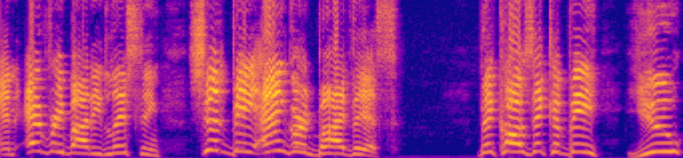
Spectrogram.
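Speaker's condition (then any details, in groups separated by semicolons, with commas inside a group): No condition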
